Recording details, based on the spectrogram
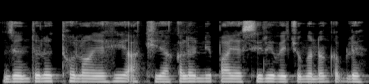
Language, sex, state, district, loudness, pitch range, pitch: Wancho, male, Arunachal Pradesh, Longding, -17 LUFS, 130-140 Hz, 135 Hz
